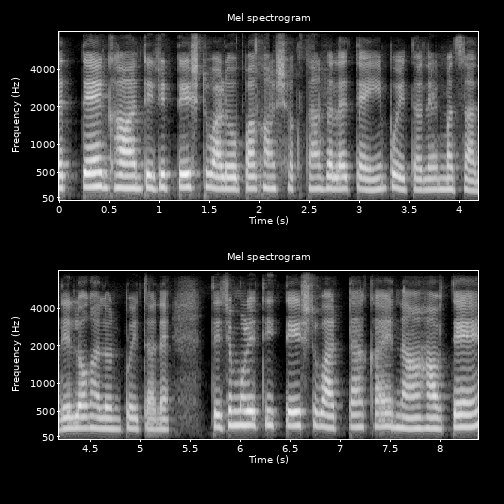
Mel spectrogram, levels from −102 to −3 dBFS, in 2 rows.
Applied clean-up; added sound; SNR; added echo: neural mask model DeepFilterNet 3.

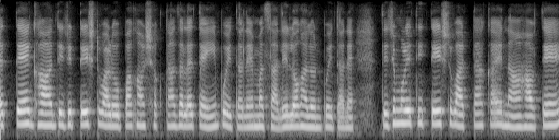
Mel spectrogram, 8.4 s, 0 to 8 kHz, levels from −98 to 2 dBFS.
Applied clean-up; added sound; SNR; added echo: none; none; none; none.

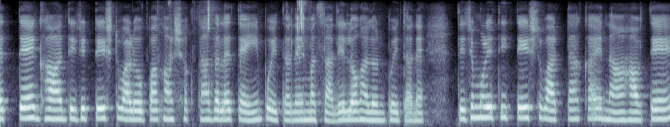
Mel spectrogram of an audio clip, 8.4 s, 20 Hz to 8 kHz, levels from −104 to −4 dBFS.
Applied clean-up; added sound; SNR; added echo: neural mask model Resemble Enhance denoiser.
